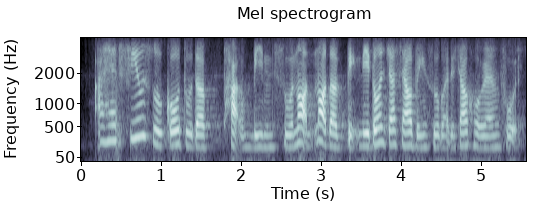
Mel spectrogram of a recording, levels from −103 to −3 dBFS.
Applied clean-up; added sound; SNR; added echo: neural separator model SepFormer DNS4.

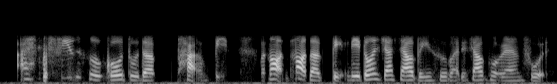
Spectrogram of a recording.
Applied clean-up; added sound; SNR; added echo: neural diffusion model UNIVERSE++.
